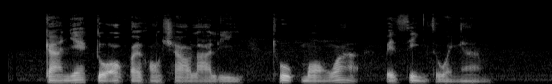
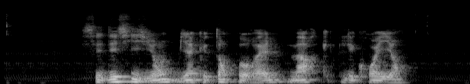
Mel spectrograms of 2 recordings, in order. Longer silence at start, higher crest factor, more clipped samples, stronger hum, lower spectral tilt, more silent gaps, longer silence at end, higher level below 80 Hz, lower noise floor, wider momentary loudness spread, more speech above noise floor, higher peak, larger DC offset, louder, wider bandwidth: second, 0.45 s vs 0.85 s; about the same, 24 dB vs 20 dB; neither; neither; second, -6 dB/octave vs -7.5 dB/octave; neither; about the same, 0.65 s vs 0.65 s; second, -56 dBFS vs -50 dBFS; second, -59 dBFS vs -64 dBFS; about the same, 13 LU vs 11 LU; second, 33 dB vs 42 dB; about the same, -4 dBFS vs -4 dBFS; neither; second, -27 LUFS vs -23 LUFS; about the same, 11.5 kHz vs 10.5 kHz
